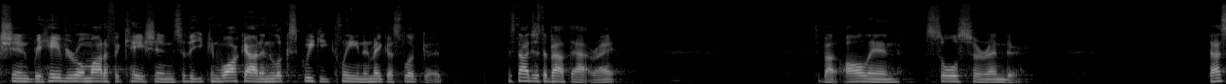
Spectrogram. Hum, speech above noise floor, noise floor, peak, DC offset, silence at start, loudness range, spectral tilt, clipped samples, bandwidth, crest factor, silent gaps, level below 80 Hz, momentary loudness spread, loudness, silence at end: none; 41 dB; -76 dBFS; -14 dBFS; under 0.1%; 0 s; 6 LU; -4.5 dB/octave; under 0.1%; over 20 kHz; 22 dB; none; -82 dBFS; 11 LU; -35 LUFS; 0 s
